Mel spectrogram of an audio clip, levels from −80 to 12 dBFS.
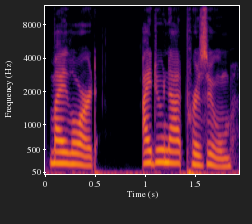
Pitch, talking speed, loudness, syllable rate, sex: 210 Hz, 185 wpm, -15 LUFS, 5.7 syllables/s, female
